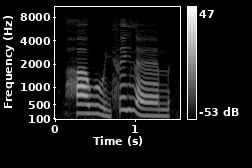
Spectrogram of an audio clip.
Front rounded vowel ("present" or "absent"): absent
